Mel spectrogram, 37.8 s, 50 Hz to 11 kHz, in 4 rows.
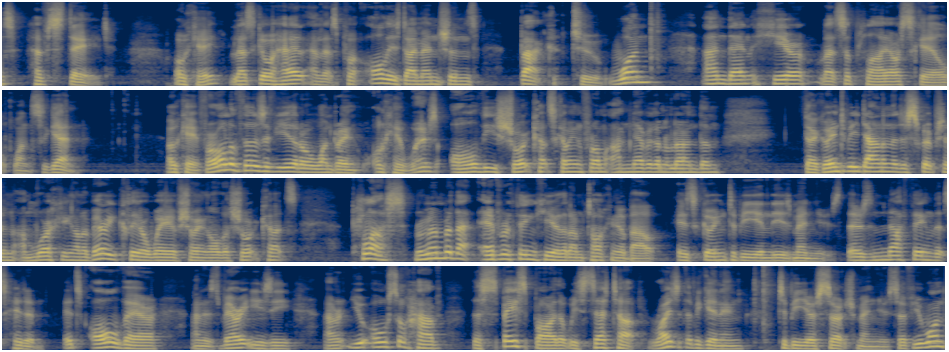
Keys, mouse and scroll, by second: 6.5 Return, 9.0 Return, 9.4 ctrl+a, 35.9 space.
